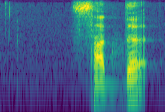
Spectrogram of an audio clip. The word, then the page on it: sadda: Pali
